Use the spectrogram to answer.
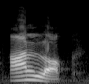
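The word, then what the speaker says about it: unlock: ঠিক তেমনি করে আমরা বলতে পারি আনলক। খেয়াল করতে হবে আনলক বানানটা, এই বানানের মধ্যে আমরা ইউ এর পরে কিন্তু পরপর দুইটা কনসোনেন্ট দেখতে পাচ্ছি, এন এবং এল। এই যে এই জন্য আমরা ইউকে আ উচ্চারণ করব।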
